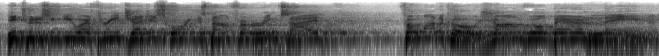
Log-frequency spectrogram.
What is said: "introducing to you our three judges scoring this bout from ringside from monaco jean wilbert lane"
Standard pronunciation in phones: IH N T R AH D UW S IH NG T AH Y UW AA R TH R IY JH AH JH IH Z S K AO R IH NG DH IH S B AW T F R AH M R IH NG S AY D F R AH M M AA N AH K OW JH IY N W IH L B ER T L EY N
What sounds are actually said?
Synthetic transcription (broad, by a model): IH N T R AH D UW S IH NG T Y UW AA R TH R IY JH AH JH IH Z S K AO R IH NG DH IH S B AW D F R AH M R IH NG S AY D F R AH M M AA N AH K OW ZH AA N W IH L B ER L EY N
